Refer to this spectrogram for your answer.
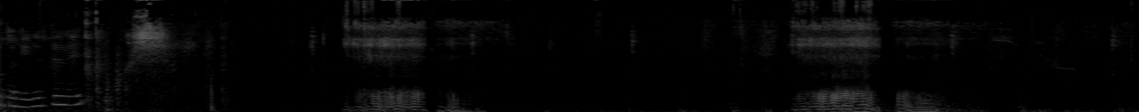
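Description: A Cavalier King Charles Spaniel snores in loud, rasping rumbles spaced several seconds apart.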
